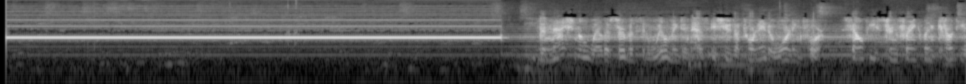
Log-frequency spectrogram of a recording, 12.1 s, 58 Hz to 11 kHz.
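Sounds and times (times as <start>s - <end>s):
loud steady beep: 0.1s - 6.4s.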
